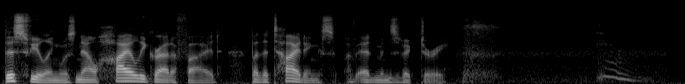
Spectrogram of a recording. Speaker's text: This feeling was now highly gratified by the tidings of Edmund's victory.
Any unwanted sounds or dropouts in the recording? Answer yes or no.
yes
